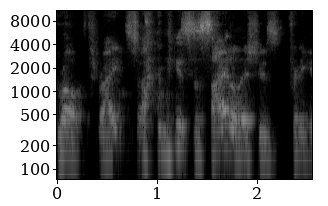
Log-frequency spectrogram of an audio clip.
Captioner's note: laughs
